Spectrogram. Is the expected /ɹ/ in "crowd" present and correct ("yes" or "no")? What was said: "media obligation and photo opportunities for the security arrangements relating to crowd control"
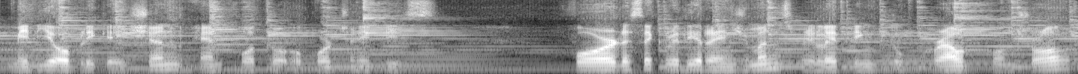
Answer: yes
